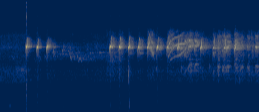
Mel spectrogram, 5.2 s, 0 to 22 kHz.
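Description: A crossbill of the Eastern type 10 gives repeated sharp, high chip calls, first a short cluster of three, then a longer run of rapid chips after a pause, clear and close against a silent background.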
